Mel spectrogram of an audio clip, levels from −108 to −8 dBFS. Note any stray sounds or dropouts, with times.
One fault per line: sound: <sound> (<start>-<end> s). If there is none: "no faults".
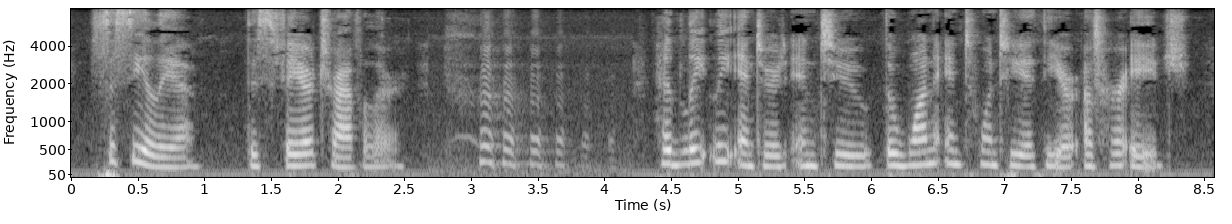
sound: laugh (2.8-4.1 s)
